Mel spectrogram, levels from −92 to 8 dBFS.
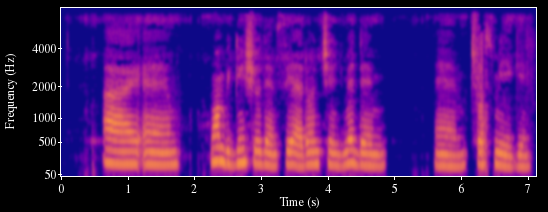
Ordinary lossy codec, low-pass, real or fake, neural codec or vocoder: MP3, 32 kbps; 7.2 kHz; real; none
